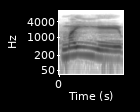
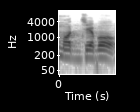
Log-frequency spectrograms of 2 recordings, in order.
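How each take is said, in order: First: The middle consonant is a doubled y sound. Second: The middle consonant is a doubled j sound. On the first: This is how it is read in Sanskrit. "কিন্তু সংস্কৃত উচ্চারণ করলে" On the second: This is how it is read in Bengali. "বাংলায় বললে"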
